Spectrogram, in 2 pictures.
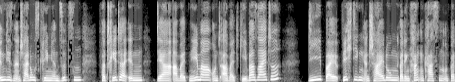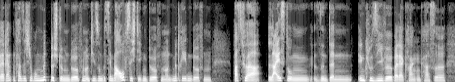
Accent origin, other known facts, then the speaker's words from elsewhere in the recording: Wolfsburg, Lower Saxony, Germany; bin aus Wolfsburg, da passiert das so.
